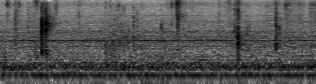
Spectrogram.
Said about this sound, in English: I have to get a drink of water here, guys.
